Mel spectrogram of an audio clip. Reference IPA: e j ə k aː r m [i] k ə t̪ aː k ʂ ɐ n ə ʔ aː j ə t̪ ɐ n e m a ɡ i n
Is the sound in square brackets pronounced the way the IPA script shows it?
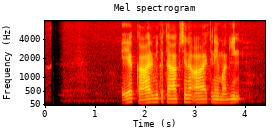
yes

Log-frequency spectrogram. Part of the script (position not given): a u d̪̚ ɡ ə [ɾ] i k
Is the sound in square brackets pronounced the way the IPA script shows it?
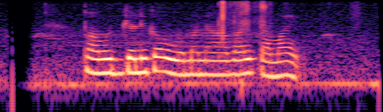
no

